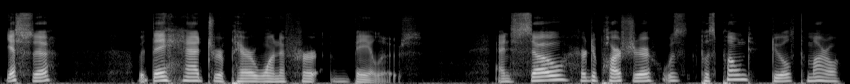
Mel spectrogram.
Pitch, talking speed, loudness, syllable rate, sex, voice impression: 155 Hz, 140 wpm, -20 LUFS, 4.7 syllables/s, male, masculine, adult-like, tensed, powerful, clear, halting, calm, friendly, lively, kind, slightly modest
